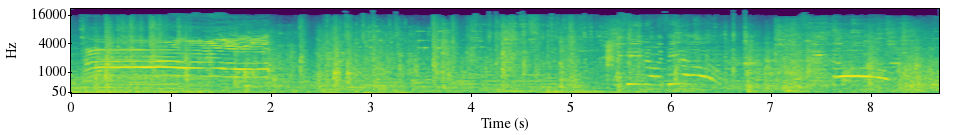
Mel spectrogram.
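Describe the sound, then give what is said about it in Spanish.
Loud, continuous cracking, splintering and crashing of wood as a house gives way and collapses in a storm with strong wind, with voices crying out over the din at a few moments. “Y ¡la casa se va a caer!”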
